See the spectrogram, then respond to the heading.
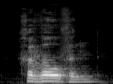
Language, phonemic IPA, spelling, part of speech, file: Dutch, /ɣəˈwovə(n)/, gewoven, verb, Nl-gewoven.ogg
- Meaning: past participle of wuiven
